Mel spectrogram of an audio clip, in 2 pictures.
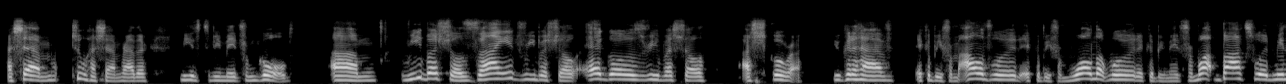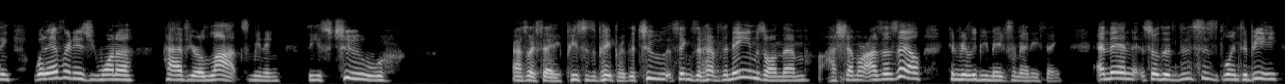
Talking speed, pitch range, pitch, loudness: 200 wpm, 185-245 Hz, 215 Hz, -20 LUFS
